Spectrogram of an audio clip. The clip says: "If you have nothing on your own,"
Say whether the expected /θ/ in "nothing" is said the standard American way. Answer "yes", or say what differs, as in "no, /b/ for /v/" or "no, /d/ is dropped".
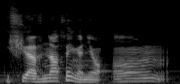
yes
